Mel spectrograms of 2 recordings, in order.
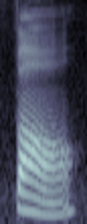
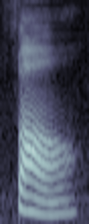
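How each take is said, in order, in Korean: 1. 이 모음은 열린 'uh' 소리입니다. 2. 이 모음은 열린 'uh' 소리입니다.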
